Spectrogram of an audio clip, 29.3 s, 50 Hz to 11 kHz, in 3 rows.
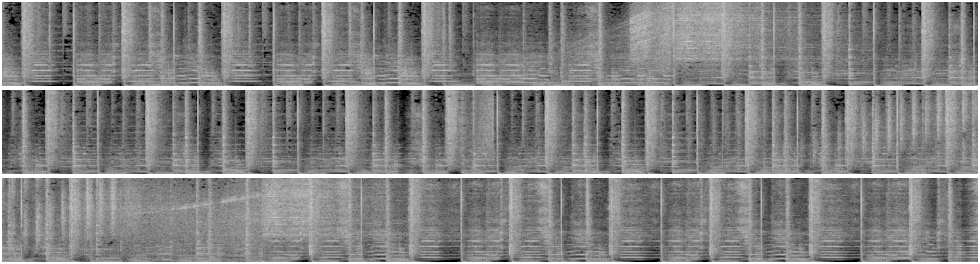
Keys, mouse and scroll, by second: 0.0-0.4 alt+scroll down 1, 0.4 space, 0.7 alt+scroll up 1, 1.0 space, 1.3 alt+scroll down 1, 1.6-2.0 alt+scroll up 1, 2.1 space, 2.4-2.9 alt+scroll up 1, 4.2 space, 5.5 double click, 6.6 double click, 7.6 alt+scroll up 1, 7.7 space, 9.3 double click, 9.5 ctrl+click, 9.7 alt+scroll down 1, 10.0 space, 10.4 alt+scroll up 1, 10.9 space, 13.5 alt+scroll down 1, 14.1 space, 14.4 alt+scroll up 1, 16.1 double click, 19.6 double click, 21.7 ctrl+click, 22.2 space, 22.8-23.2 alt+scroll up 1, 23.2 ctrl+click, 23.5-23.8 alt+scroll up 1, 23.8 ctrl+click, 24.2 space, 26.8 ctrl+z, 28.2 double click.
